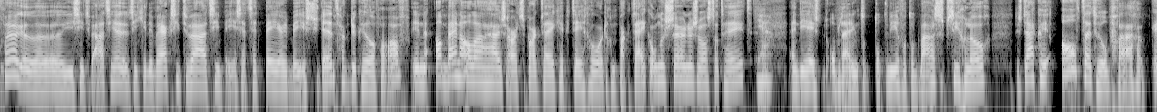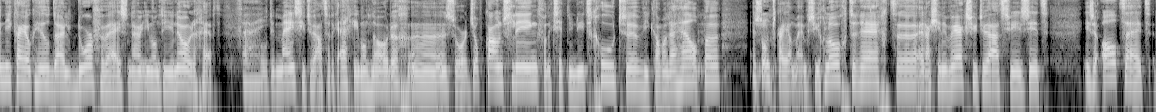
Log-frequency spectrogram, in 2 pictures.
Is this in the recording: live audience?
no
